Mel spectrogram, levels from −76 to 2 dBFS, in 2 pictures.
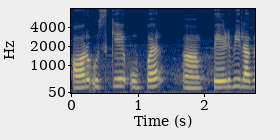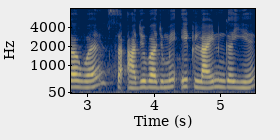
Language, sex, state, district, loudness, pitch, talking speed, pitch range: Hindi, female, Bihar, Saran, -18 LUFS, 225 Hz, 185 wpm, 215-240 Hz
